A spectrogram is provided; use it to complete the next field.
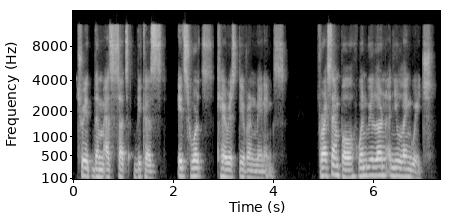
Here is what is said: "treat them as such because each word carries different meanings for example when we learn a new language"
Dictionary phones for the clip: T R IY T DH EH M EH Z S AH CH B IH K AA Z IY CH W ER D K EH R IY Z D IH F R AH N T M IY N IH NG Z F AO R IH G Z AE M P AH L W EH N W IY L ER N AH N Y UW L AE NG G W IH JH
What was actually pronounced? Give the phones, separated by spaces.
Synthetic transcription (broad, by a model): T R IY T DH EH M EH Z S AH CH B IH K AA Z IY S W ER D K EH R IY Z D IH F R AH N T M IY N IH NG S F AO R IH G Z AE M P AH L W EH N W IY L ER N AH N Y UW L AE NG G W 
